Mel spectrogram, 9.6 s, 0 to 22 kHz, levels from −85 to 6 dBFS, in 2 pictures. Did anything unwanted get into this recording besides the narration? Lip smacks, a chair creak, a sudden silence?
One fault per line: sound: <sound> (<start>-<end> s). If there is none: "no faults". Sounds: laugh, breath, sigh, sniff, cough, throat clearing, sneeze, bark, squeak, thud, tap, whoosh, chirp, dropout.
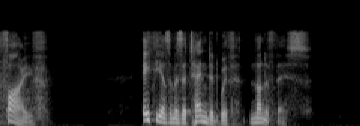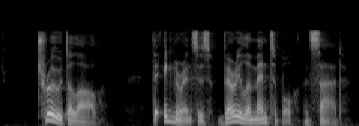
no faults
